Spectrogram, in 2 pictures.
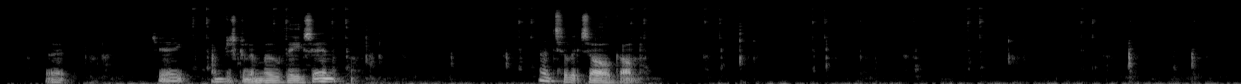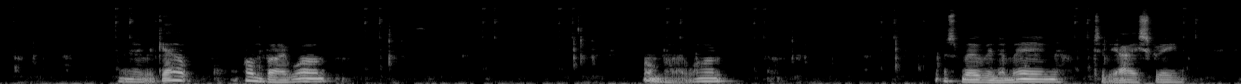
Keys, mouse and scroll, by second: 0.2-0.8 scroll down 3, 0.8 scroll, 0.9 g, 2.0 click, 2.8 click, 3.7 click, 3.7 g, 5.3 click, 6.4 click, 7.2 click, 7.4 g, 8.2 click, 9.1 middle click, 9.8 click, 10.1 g, 10.9 click, 11.7 middle click, 11.9 scroll, 12.6 middle click, 12.6 g, 13.7 click, 15.0 middle click, 16.2 click, 16.3 g, 17.3 click, 18.1 click, 18.2 g, 19.2 click, 20.0 click, 20.4 g, 21.3 click, 22.6 middle click, 23.3 click, 23.5 g, 24.3 click.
